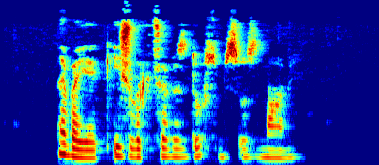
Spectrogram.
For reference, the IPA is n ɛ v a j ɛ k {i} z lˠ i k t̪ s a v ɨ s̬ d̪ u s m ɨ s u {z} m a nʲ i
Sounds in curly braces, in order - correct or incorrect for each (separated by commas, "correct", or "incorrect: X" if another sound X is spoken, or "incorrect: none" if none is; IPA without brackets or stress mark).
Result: correct, correct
